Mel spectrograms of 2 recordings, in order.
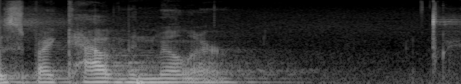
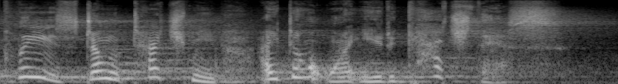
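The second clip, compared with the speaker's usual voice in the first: startled; 9 semitones higher than usual. Acted. Startled leper pulls away from Jesus, alarmed plea. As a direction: blurt it high, then settle. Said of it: "The man, startled".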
